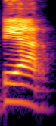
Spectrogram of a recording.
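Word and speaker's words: dare: যেমন দেখেন, ডি এ আর ই এর উচ্চারণ কি হবে? একটু মেলানোর চেষ্টা করেন। ডেয়ার। কি উচ্চারণ হবে? ডেয়ার। এভাবে হবে, বাংলায় লিখি। ডেয়ার, এভাবে হবে ডেয়ার। এখন অনেকে ভাবতে পারেন যে ভাই এখানে এ গেল কই। ভাই এই এটা ডি এর সাথে যুক্ত হয়ে গেছে।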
